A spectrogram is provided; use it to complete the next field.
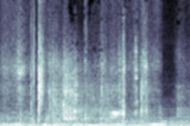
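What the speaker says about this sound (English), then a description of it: "More shots being fired right now." Gunshots during a mass shooting, a few hard bangs heard at a distance through a heavy, constant rumbling background, with no voices.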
